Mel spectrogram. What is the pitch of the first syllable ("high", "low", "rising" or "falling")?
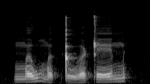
rising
